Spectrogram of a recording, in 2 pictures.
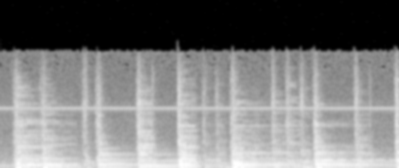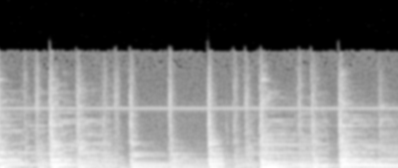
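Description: A cheap acoustic guitar, capoed up the neck, strummed in chords at roughly one strum a second. Each strum is left to ring as the chords change.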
